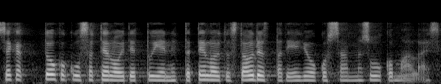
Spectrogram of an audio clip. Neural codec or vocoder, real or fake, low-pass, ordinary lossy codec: codec, 16 kHz, 0.9 kbps, LongCat-Audio-Codec; fake; 7.2 kHz; none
